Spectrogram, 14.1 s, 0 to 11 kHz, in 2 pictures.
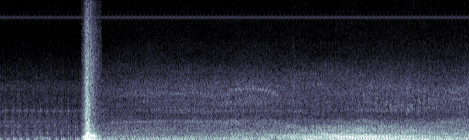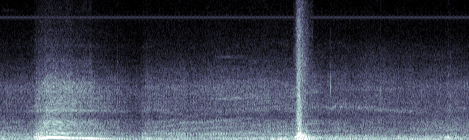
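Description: Kawasaki Versys 650 parallel-twin engine and surrounding road traffic heard from a helmet-mounted camera while riding. The engine note swells in the middle and drops sharply about eight seconds in. Two sharp clicks come about a second in and about three quarters of the way through.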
